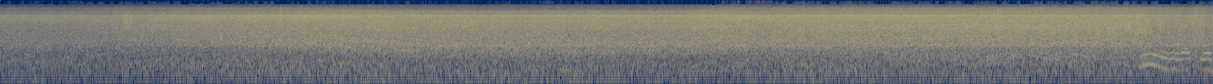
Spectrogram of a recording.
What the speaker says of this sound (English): I suppose we have to cross the river here and then go back on ourselves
